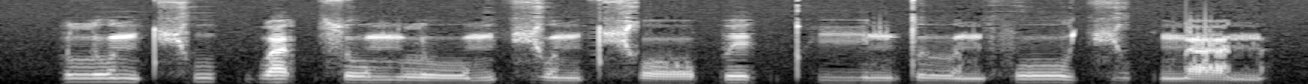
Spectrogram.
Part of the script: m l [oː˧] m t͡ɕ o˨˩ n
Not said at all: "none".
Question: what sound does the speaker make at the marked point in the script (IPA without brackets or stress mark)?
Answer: oː˩˦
